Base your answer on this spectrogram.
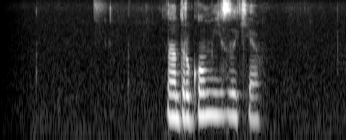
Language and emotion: Russian, neutral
